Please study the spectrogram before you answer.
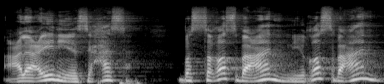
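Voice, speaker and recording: A man's voice: a little high, expressive, normal speed. A man with an Egyptian accent voicing an anxious young woman trapped by her husband, speaking in a pleading, fearful way. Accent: Egyptian Arabic.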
